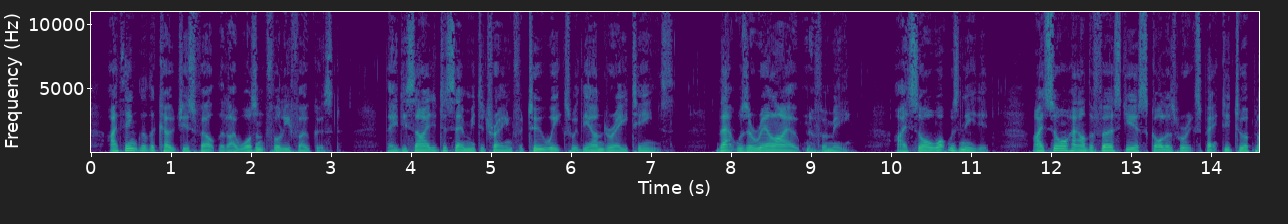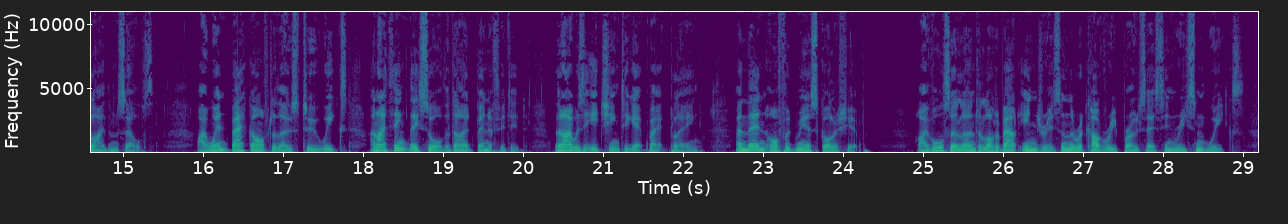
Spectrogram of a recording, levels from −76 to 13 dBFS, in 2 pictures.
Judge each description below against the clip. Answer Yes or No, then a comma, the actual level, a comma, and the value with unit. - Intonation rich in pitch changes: Yes, wide, 5.8 semitones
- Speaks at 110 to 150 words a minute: No, average, 195 wpm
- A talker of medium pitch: No, low, 115 Hz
